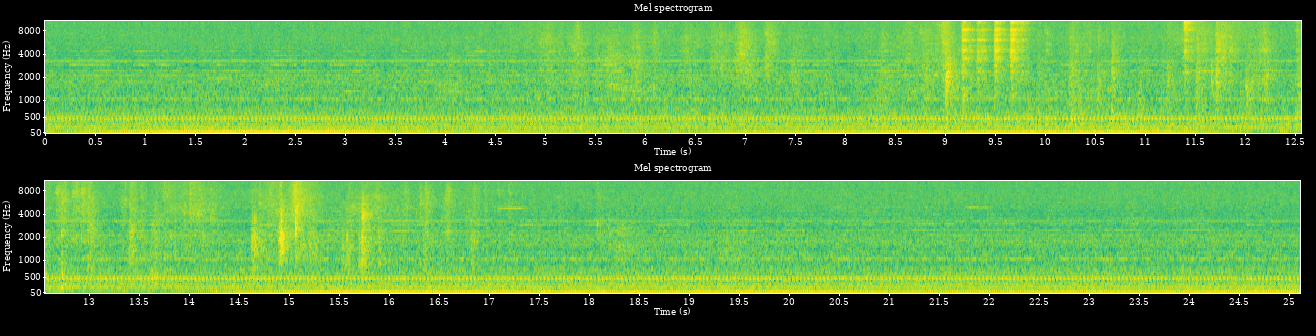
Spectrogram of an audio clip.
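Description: Small gas burner flame burning steadily against a fire-retardant-treated pine board during a flame test: a low, steady rumble with a constant hum underneath that fades briefly about halfway through, and a few faint ticks.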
